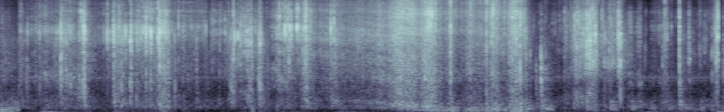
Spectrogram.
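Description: Masking tape being peeled and crinkled off a Holden HT Monaro grille, close and fairly quiet, with irregular bursts of tearing and crackling.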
